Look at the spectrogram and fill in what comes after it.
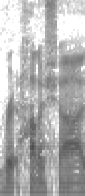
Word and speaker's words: Brit Hadashah: We just haven't found a whole Brit Chadashah, or Brit Hadashah, as it's pronounced in Hebrew, a whole New Testament from early in the church's history.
